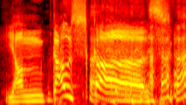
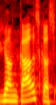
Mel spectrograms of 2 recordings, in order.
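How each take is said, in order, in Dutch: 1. De naam wordt luid en opgewonden uitgeroepen. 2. De naam wordt rustig en gewoon uitgesproken.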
